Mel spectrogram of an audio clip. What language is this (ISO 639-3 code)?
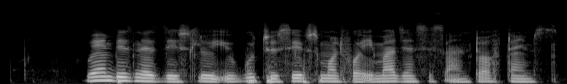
pcm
